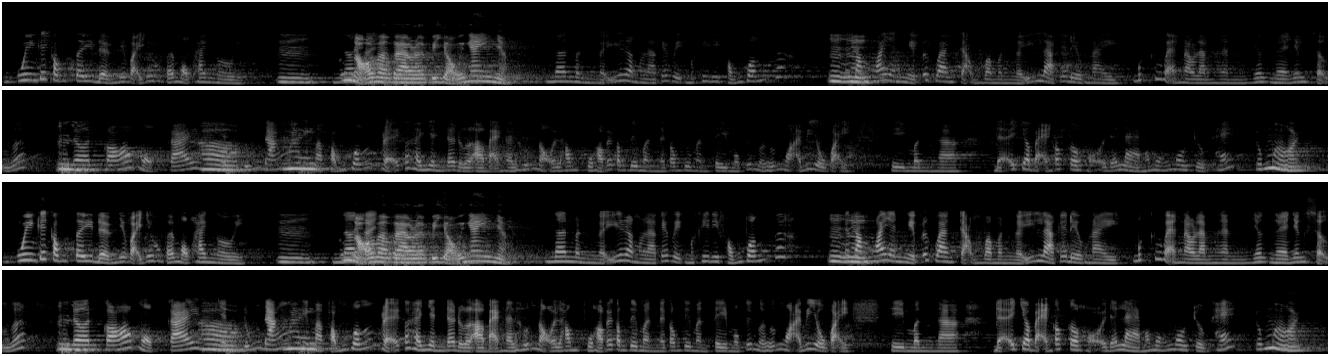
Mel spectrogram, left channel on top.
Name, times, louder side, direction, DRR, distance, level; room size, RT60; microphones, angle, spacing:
voice 1, 0.1-2.4 3.3-4.3 4.5-4.8 5.4-7.9 8.4-13.5 13.9-25.6, right 7 dB, 90° right, 13 dB, 0.4 m, -36 dB
voice 2, 2.8-5.1 8.3-8.7 13.8-14.1 15.2-15.7 16.1-16.4 25.8-26.3, equal, 5° right, 8 dB, 0.4 m, -29 dB
30.0 x 22.0 x 4.7 m, 2.5 s
head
